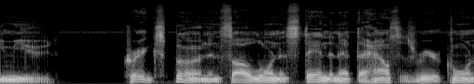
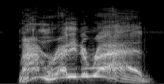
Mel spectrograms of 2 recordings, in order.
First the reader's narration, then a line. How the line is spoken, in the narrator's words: he shouted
